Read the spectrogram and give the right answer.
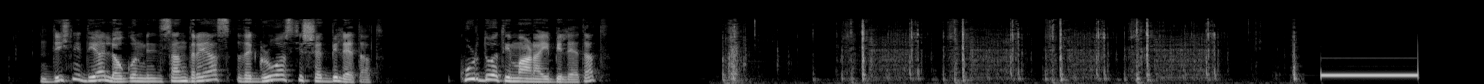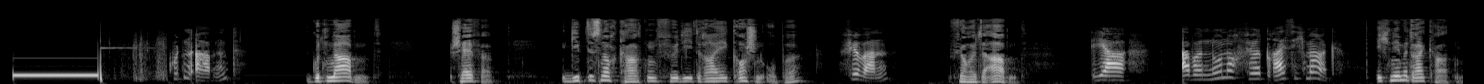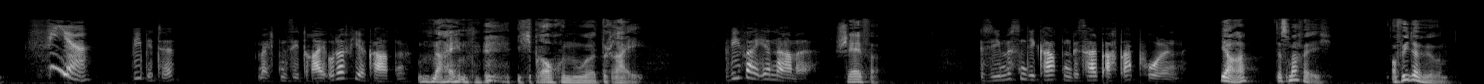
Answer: Andrea duhet i marr biletat në orën 7 gjysëm.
